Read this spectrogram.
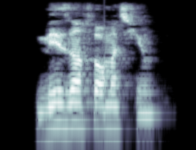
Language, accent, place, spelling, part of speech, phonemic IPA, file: French, France, Lyon, mésinformation, noun, /me.zɛ̃.fɔʁ.ma.sjɔ̃/, LL-Q150 (fra)-mésinformation.wav
- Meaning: misinformation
